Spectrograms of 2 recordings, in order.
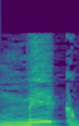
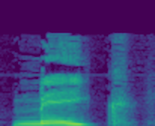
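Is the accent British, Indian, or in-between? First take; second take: Indian; in-between. First: It is said with an Indian accent. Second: It is said between Indian and British accents. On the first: "Indian लोग जो हैं वो मेक को मेक बोलते हैं" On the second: "थोड़ा सा इसको बीच का ले लो"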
